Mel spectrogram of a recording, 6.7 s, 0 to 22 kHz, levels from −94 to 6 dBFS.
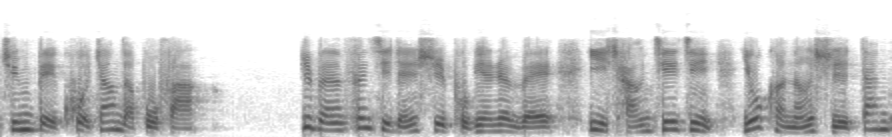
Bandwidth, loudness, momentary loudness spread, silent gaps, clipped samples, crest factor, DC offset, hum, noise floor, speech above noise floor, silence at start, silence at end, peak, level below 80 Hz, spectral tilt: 7.6 kHz; -30 LUFS; 4 LU; none; under 0.1%; 12 dB; under 0.1%; none; -76 dBFS; 46 dB; 0 s; 0 s; -18 dBFS; -74 dBFS; -3.5 dB/octave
